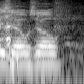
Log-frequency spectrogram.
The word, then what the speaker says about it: Carrizozo: But it was great when we stopped to a small town called, excuse the pronunciation, Carrizozo, on the way down. – It beats me. – Yeah, Carrizozo.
